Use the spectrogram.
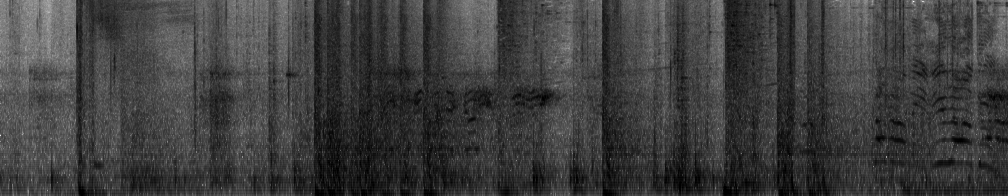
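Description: Rapid gunfire in the Rainbow Six Siege video game, with bursts of automatic shots and single cracks shot through a floor from below, loud and dense, alongside thuds, impacts and game sounds.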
